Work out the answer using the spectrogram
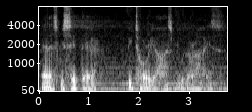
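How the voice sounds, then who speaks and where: Very deep, gravelly whispering man. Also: expressive, unhurried. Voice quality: hushed, breathy whisper. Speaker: storyteller. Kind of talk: whispered first-person storytelling.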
